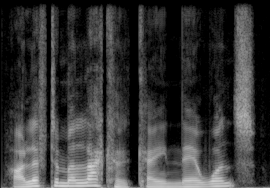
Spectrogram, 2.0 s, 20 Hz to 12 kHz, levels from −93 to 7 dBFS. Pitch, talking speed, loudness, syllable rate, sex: 150 Hz, 205 wpm, -17 LUFS, 5.6 syllables/s, male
